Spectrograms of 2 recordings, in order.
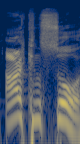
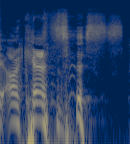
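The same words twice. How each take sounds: First: "Arkansas" as AR-kən-saw, final s silent; "Arkansas" stressed on AR, ending "saw"; correct pronunciation. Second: "Arkansas" as ar-KAN-zəs, rhyming with Kansas; "Arkansas" mispronounced like "are Kansas"; wrong pronunciation. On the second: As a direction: say "Arkansas" slowly with KAN stressed and the final s sounded. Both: Shown as a demonstration. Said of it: "Do not say Arkansas".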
